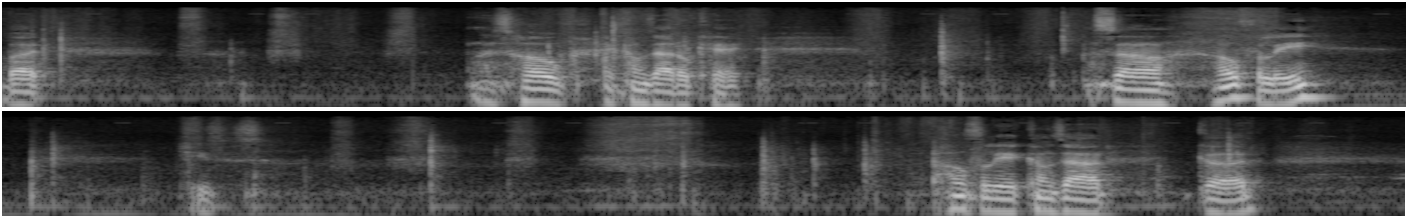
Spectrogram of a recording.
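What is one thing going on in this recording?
A marker squeaks and scratches across paper.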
